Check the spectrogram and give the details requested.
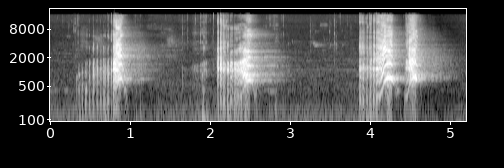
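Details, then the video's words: French Bulldog at dinner time telling its owner it is hungry: three bursts of hoarse, whiny barking, the first one drawn out, then a short pause and a final double yelp, in a quiet room. "French Bulldog Dinner time!"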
